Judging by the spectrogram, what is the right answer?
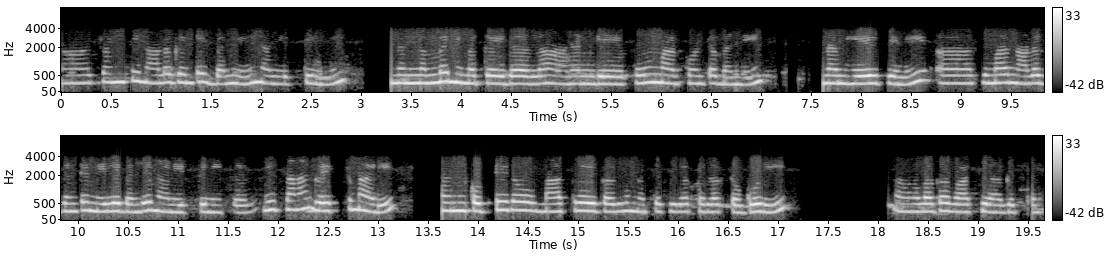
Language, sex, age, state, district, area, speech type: Kannada, female, 18-30, Karnataka, Kolar, rural, conversation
